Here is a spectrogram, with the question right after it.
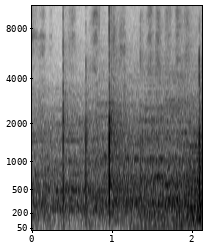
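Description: Chalk or marker strokes on a classroom board during a maths lesson, a few sharp taps and scratchy strokes spaced irregularly, close by over a quiet room hum.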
